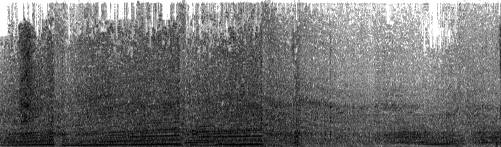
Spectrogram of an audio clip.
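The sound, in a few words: Formula Retro race car engine in Automobilista video game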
